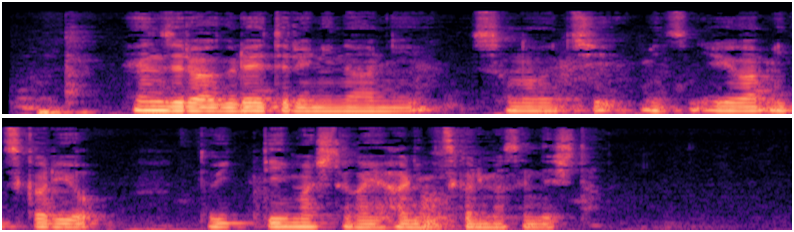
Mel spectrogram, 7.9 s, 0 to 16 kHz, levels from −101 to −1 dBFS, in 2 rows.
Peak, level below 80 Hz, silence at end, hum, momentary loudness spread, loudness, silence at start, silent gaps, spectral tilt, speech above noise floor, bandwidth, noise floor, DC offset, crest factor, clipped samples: -4 dBFS; -44 dBFS; 1.1 s; none; 13 LU; -25 LUFS; 0.1 s; none; -6.5 dB/octave; 42 dB; 11.5 kHz; -65 dBFS; under 0.1%; 20 dB; under 0.1%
